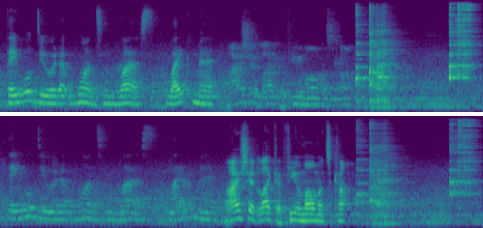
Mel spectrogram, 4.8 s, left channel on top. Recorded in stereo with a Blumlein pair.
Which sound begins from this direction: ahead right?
A man speaking, at 2.2 s.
